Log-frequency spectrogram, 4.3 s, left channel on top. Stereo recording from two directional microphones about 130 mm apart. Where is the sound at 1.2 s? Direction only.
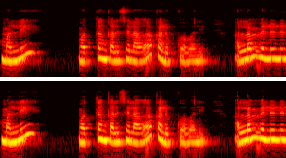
25° right (ahead or behind).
